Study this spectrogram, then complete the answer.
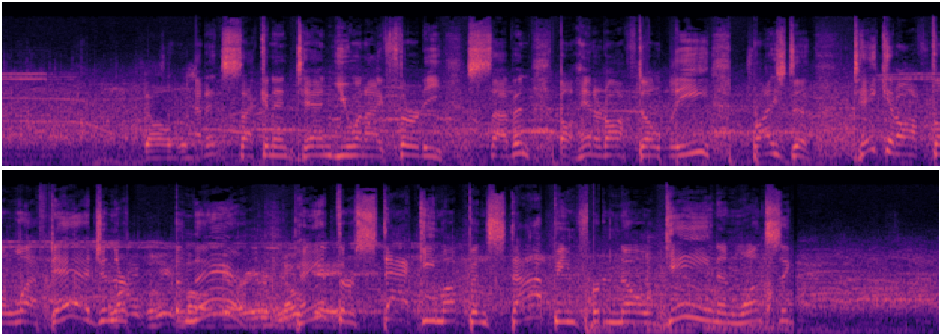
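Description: Football players' pads clash and thud in tackles.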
